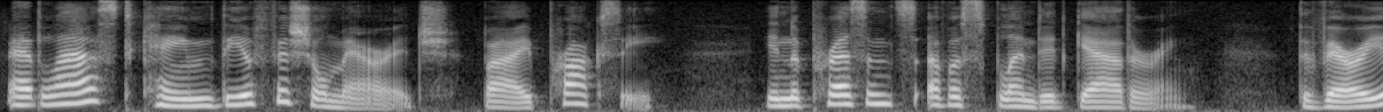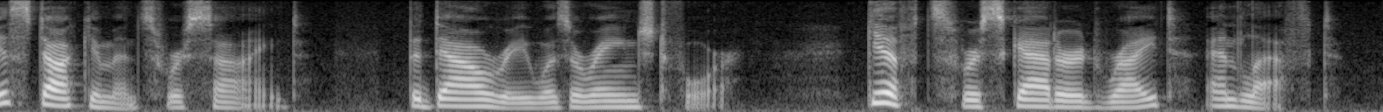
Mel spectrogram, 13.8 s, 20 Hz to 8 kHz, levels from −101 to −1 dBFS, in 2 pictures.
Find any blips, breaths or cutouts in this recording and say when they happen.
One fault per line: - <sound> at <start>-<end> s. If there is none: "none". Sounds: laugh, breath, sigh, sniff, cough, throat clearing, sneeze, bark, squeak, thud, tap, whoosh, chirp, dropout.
none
